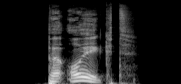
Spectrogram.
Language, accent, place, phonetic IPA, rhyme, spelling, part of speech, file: German, Germany, Berlin, [bəˈʔɔɪ̯kt], -ɔɪ̯kt, beäugt, verb, De-beäugt.ogg
- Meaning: past participle of beäugen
